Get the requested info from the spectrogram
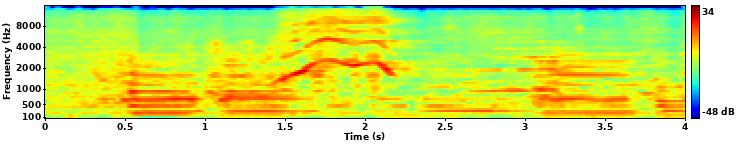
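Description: Rock band's electric guitars playing sustained chords that change every second or so, with a short high sliding tone rising and falling about halfway through.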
